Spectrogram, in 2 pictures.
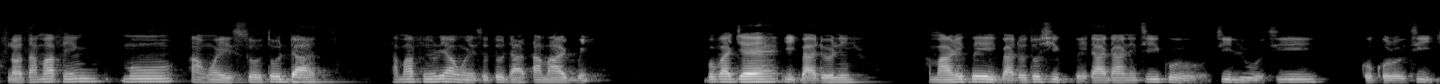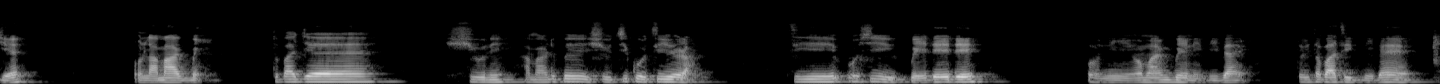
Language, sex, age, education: Yoruba, male, 30-45, tertiary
